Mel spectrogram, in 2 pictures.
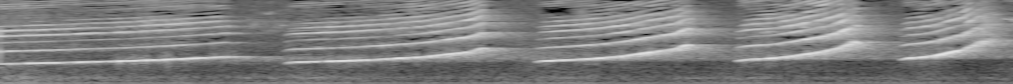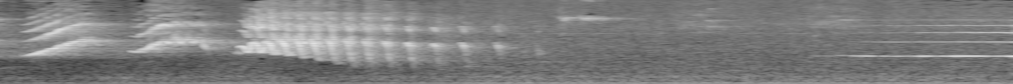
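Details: A buff-cheeked gibbon pair at Phoenix Zoo, a black male and a blonde female, vocalizing: a series of rising, siren-like whoops that quicken and end in a rapid twitter.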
